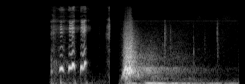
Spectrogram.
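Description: Cartoon sound effects: a quick run of about four short squeaky blips, then a sudden loud hit that fades away.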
